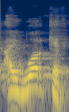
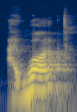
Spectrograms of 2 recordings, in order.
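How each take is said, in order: First: The ending is voiced, adding an extra syllable. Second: The ending is silent, making one syllable. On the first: The speaker calls it wrong. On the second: The speaker calls it right.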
